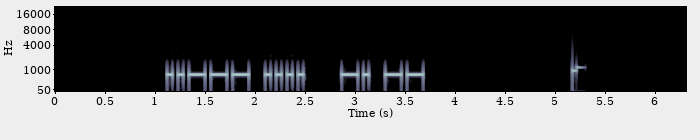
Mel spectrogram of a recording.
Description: Morse code, heard as a keyed tone, about 22 wpm, 700 Hz. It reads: 2H NM
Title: Winter Field Day Exchanges Encore 22wpm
